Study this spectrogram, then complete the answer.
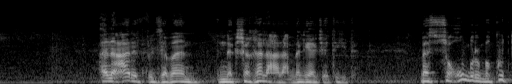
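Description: An older man speaks firmly and with animation, close by.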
